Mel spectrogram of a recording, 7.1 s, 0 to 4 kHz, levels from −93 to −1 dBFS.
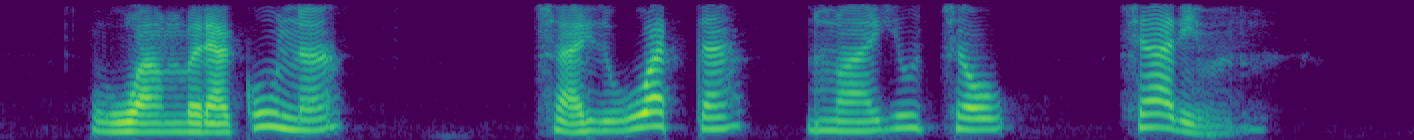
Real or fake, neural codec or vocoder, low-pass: fake; codec, 44.1 kHz, 1.7 kbps, Pupu-Codec; 3.6 kHz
